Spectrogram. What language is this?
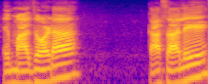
Konkani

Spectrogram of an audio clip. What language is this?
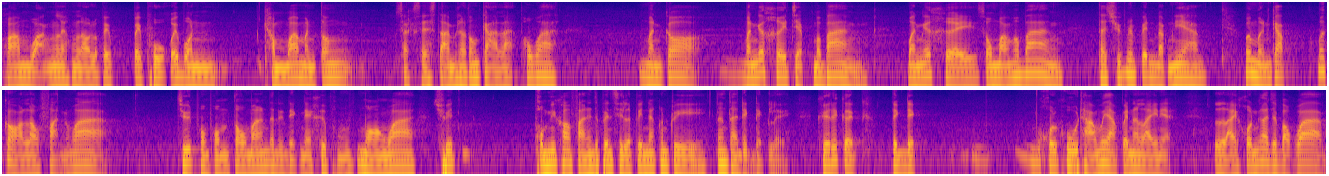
Thai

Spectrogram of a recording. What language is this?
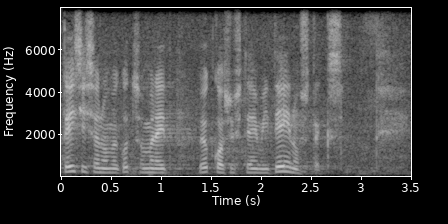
Estonian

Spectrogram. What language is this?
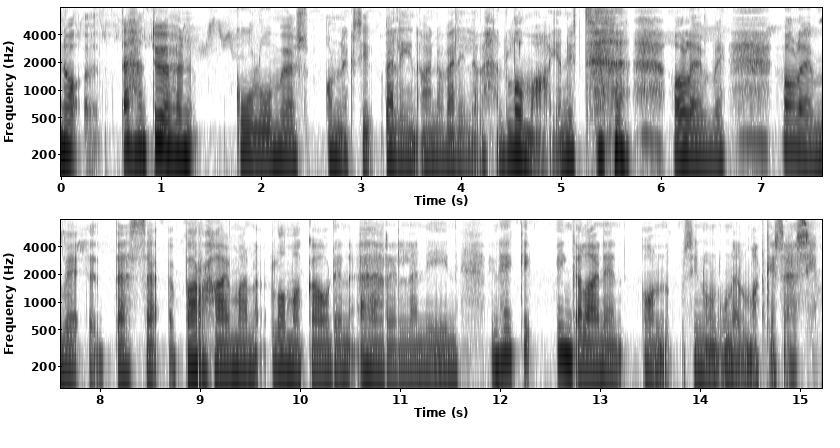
Finnish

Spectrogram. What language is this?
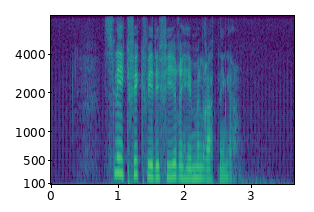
Norwegian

